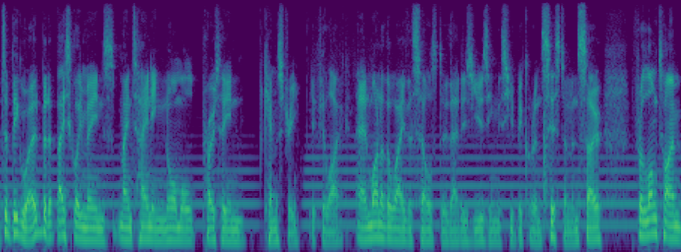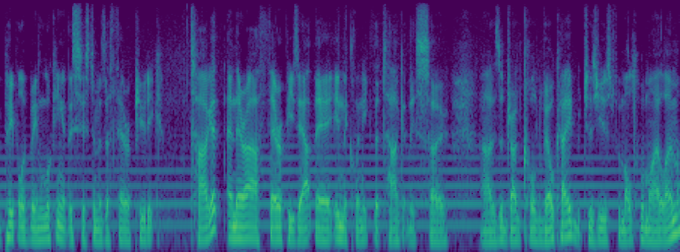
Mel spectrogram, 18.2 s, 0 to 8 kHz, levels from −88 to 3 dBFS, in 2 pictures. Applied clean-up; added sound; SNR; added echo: none; Brass instrument; 17 dB; none.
